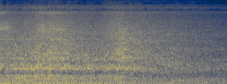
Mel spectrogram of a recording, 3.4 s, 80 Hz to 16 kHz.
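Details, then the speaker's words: Jaguar XJ40 engine fired up: smooth, even six-cylinder idle with crisp rise and fall on throttle revs and very quiet exhaust note; lively and sounds healthy, normal idle and revs. "Doesn't really make a noise, the exhaust is too quiet, but you get the gist."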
